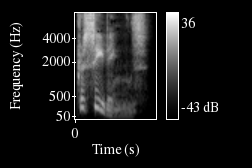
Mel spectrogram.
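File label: "proceedings", English, British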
